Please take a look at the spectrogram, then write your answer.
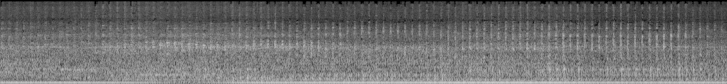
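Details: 1948 Ford F6 COE rat rod with 190 HP 5.9 Cummins 6BT (from 1994 Ford F700), P7100 pump, #10 fuel plate, first start-up: steady diesel idle under loud regular pounding chatter, about three beats a second, from the air compressor. Not smoking much; engine fine.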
